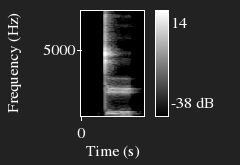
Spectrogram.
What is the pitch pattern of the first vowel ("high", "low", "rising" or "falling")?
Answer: low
